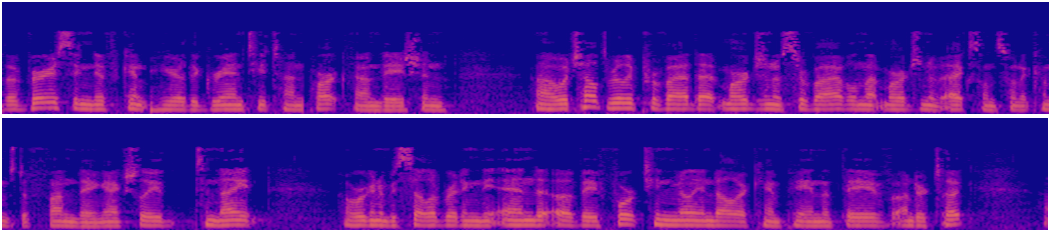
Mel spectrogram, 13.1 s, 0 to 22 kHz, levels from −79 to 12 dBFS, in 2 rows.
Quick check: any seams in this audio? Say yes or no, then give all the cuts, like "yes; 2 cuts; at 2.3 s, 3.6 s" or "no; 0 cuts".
yes; 4 cuts; at 0.9 s, 1.9 s, 3.8 s, 11.2 s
